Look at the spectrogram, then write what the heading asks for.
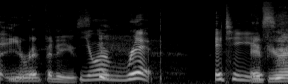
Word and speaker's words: Euripides: It says your rip ities. Euripides.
